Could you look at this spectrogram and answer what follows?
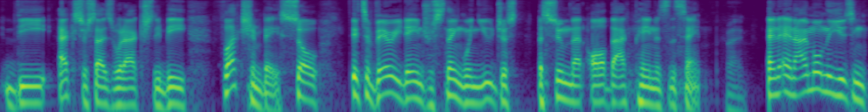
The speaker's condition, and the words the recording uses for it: None; typical speech.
